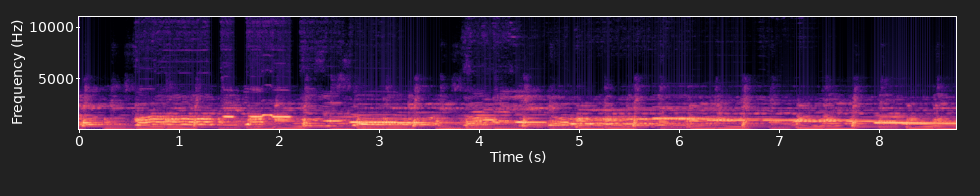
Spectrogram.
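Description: Bamboo suling flute playing a traditional melody, with sliding, ornamented notes, over an accompaniment with a steady repeating bass line.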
